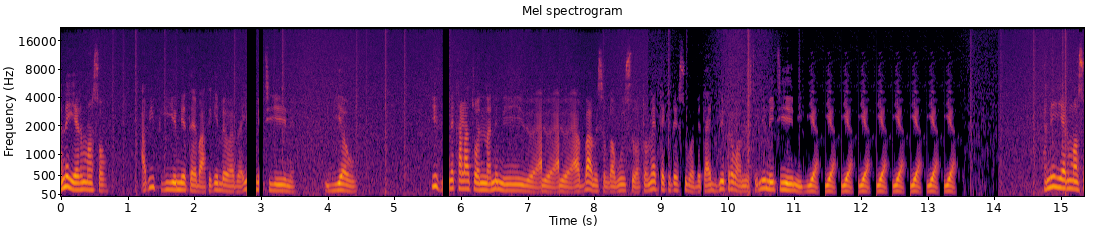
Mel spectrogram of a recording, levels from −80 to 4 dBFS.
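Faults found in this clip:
Bluetooth dropout, 2.79–3.03 s: broken gaps scattered over about 240 ms, longest hole about 140 ms. Second gap at 5.72–5.83 s, about 100 ms, just before "kala tuo anina". Silences, then the sound resumes as if it had kept playing. Likely cause: late packets on the wireless link discarded by the headset.

CD stuck on one turn, 7.21–7.73 s: the same 257 ms segment plays twice with a short mute at each jump, ending before "be ba meniso wor". Again at 11.45–13.5 s, eight repeats of the 257 ms loop. A disc scratch sends the laser back one track every revolution, giving an even stutter.

Overdone noise removal, 8.81–14.06 s, starting after "wor so a tuo": the background drops and breaks up into twinkling specks. An overly aggressive noise reducer is switching individual frequency bands off whenever they approach its noise estimate, which takes quiet speech detail with it. 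The room noise underneath, about 18 dB below the speech, is what gets stripped out here.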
